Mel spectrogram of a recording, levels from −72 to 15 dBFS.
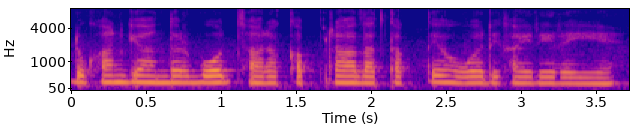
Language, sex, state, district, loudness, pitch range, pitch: Hindi, female, Arunachal Pradesh, Lower Dibang Valley, -17 LUFS, 185-200 Hz, 195 Hz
